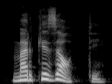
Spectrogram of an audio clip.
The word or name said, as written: Marchesotti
